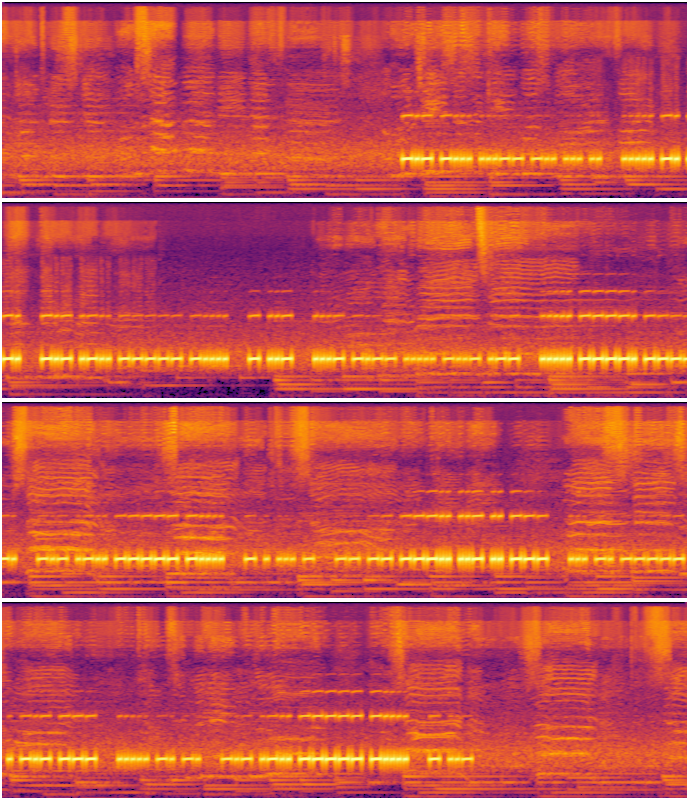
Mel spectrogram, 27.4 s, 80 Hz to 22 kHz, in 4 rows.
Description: Morse code, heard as a keyed tone, machine-sent, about 37 wpm, 840 Hz, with fading. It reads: KB3DSI 5NN KL06 TU VY5XW 599 KL06 TEST MM8UIO SN0EKO 5NN KL06 TU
